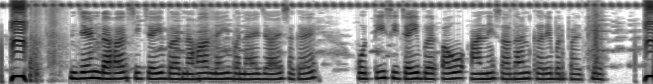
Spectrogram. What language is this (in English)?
Chhattisgarhi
